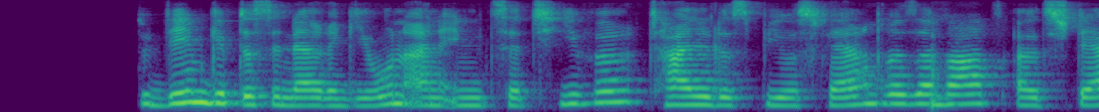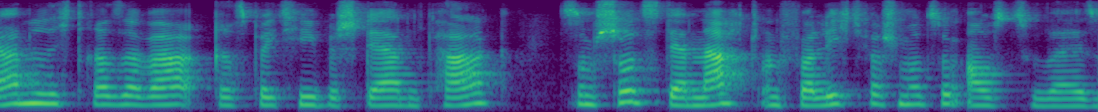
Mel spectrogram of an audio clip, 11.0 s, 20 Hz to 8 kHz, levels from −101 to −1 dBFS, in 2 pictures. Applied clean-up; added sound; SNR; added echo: neural mask model DeepFilterNet 3.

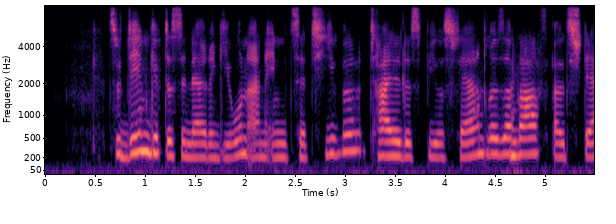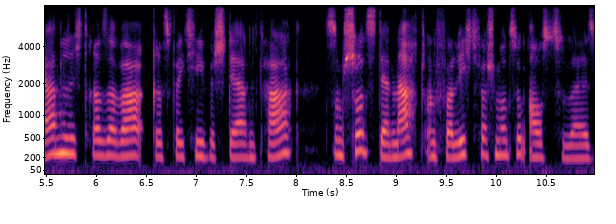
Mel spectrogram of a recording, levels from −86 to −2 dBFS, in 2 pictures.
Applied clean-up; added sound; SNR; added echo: neural diffusion model UNIVERSE++.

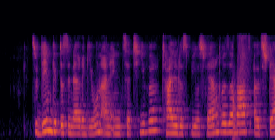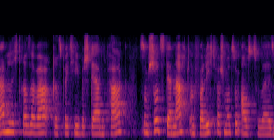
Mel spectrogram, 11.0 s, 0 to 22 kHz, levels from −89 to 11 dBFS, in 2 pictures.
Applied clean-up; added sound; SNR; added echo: neural separator model SepFormer DNS4.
